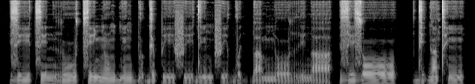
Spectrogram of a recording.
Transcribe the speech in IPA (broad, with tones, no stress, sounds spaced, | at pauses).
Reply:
z iː˨ t͡s i˨ n r uː˨˦ t͡s i˦ ɲ ũ˨˦ ɡ͡b ĩ˨˦ ɡ͡b ʊ˨ ɡ ɪ˦ p iː˨ f iː˨ d ĩ˨ ŋ f i˨ ɡʷ i˦ ɡ͡b a˨ m ɲ oː˨ r i˨ n a˦ | z i˨ z oː˨ | d i˨ ɡ ã˦ tʰ ĩ˨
